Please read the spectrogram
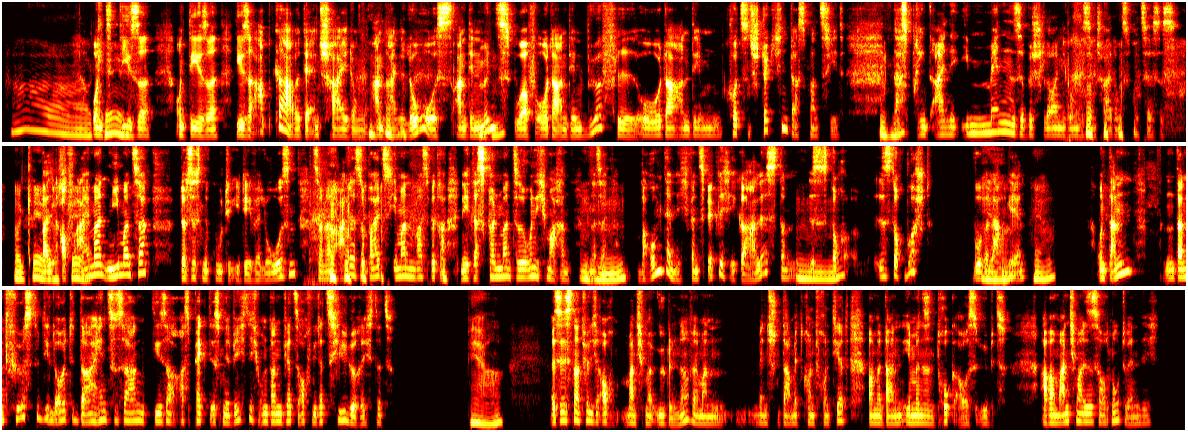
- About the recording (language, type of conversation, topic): German, podcast, Hast du eine Methode, um schnell Entscheidungen zu treffen?
- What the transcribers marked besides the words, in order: drawn out: "Ah"; chuckle; chuckle; chuckle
